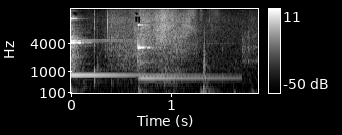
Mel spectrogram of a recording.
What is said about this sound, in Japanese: 今ピンポンが来てねあの裏ボアのねパーカーのねキャンプに着ていくやつが届きました。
